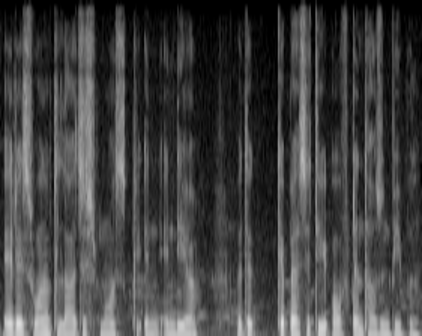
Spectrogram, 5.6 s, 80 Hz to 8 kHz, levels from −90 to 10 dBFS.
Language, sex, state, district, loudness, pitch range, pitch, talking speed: English, male, Sikkim, Gangtok, -19 LUFS, 130-155 Hz, 140 Hz, 170 wpm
